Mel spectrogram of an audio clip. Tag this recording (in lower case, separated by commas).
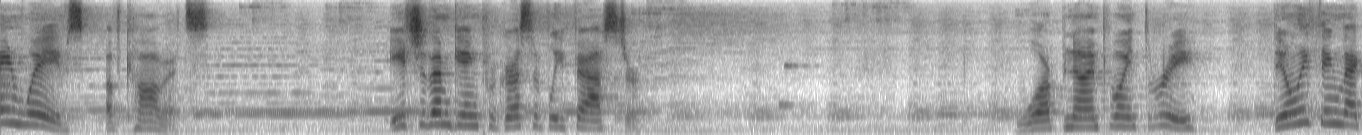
speech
